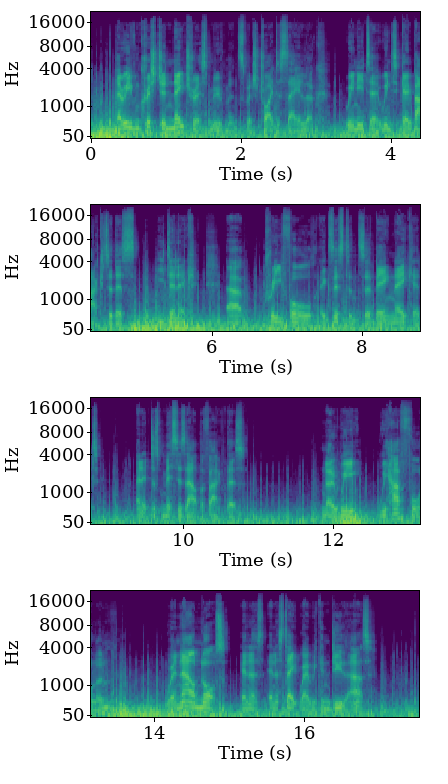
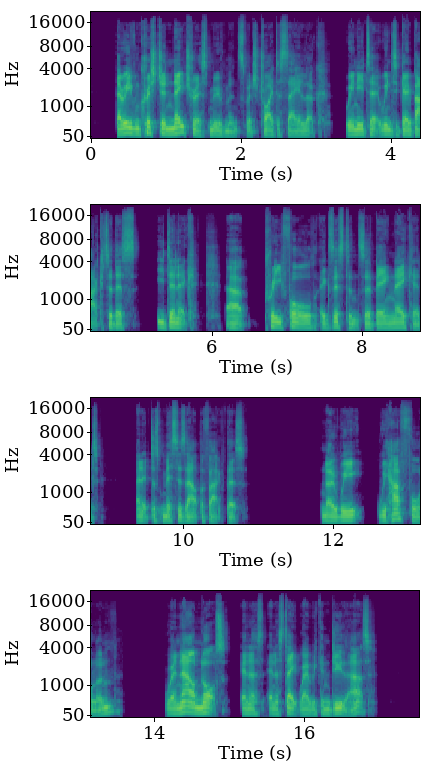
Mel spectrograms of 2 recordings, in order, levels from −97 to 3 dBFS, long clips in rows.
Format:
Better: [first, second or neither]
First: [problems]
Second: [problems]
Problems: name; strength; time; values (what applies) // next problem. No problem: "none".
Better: second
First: wind noise on the microphone; occasional gusts; 15 dB below the speech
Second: none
